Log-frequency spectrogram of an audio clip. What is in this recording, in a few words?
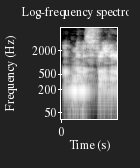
"administrator", robot vox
